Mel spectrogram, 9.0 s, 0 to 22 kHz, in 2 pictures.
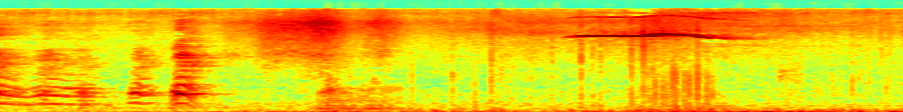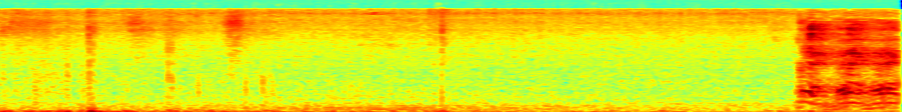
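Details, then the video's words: MoMo, a pet dog, making a strange, unusual noise heard for the first time, recorded 29 May 2013: short tonal, whiny vocal bursts open and close the recording, with low indoor rumble and faint shuffling between them. "MoMo making strange noise"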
